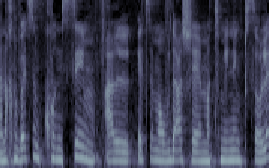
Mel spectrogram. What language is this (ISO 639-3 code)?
heb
